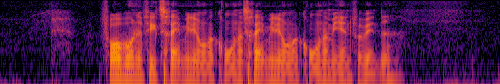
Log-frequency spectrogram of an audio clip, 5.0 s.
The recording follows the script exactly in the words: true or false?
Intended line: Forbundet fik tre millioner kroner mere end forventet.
false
